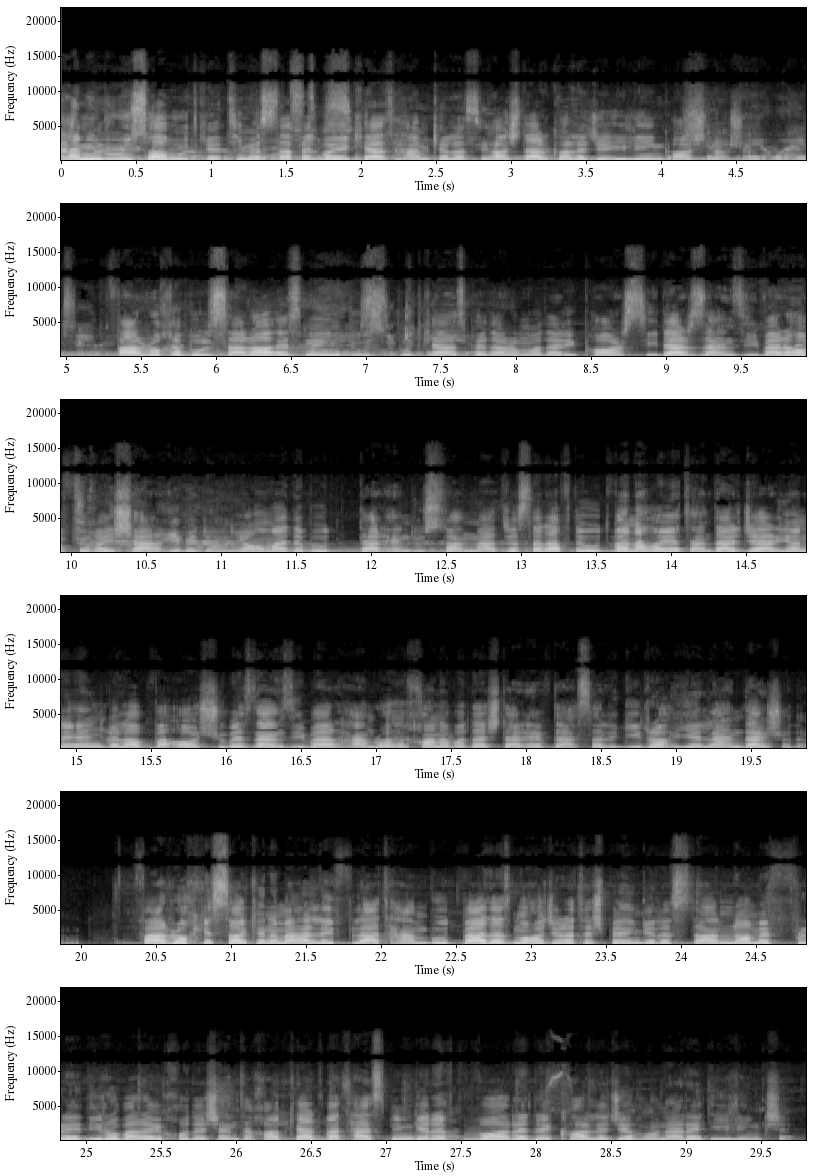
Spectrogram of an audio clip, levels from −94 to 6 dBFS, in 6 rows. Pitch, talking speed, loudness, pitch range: 125 Hz, 170 wpm, -21 LUFS, 105-155 Hz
